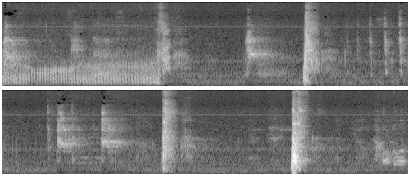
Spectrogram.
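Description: Pug growling low and steadily for about two and a half seconds, then giving three sharp single barks a few seconds apart, the last and loudest near the end, with fainter short sounds between them.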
